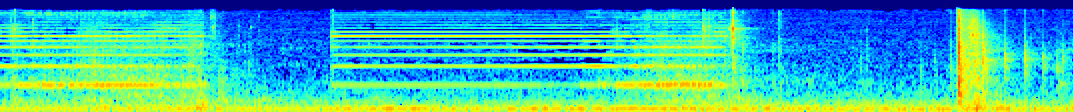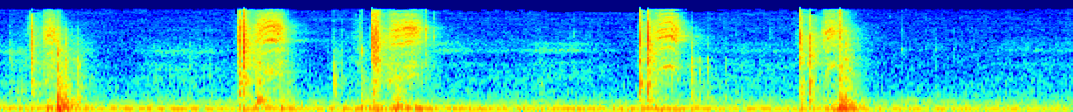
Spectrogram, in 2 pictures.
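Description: Electric drive motor of an RC lowrider car whining at a steady high pitch in two stretches, the first about a second long and the second about two seconds. After that come six sharp clicks at irregular intervals of about a second.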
